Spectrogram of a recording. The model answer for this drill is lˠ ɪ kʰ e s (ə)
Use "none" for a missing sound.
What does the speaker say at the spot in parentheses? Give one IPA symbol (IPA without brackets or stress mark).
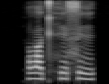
ɪ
